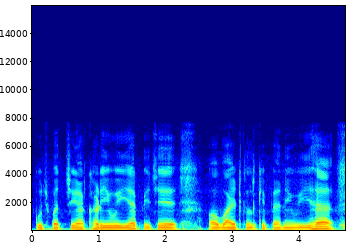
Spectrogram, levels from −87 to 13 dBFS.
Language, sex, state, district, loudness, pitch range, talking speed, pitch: Hindi, male, Jharkhand, Deoghar, -15 LUFS, 115-125 Hz, 165 wpm, 120 Hz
